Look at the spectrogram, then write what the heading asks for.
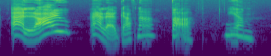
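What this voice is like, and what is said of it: Put-on British-style accent. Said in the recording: “Sting doesn't even sound like that. Neither does Shaggy... I'm just going to use that accent.”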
